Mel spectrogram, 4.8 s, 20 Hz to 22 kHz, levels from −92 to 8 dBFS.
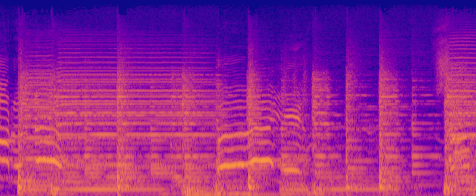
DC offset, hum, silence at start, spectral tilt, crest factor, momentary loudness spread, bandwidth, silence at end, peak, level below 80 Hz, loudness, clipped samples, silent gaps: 0.2%; none; 0 s; -4.5 dB/octave; 16 dB; 8 LU; 18.5 kHz; 0 s; -8 dBFS; -40 dBFS; -24 LUFS; under 0.1%; none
